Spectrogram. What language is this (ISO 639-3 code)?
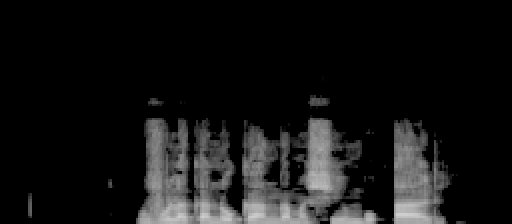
cjk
